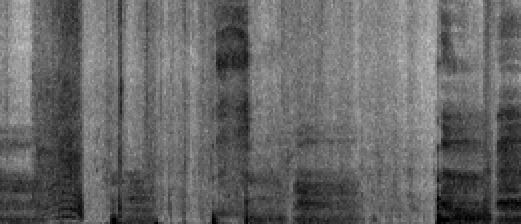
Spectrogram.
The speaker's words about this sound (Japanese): リボンほどいて、ファスナー下げて、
